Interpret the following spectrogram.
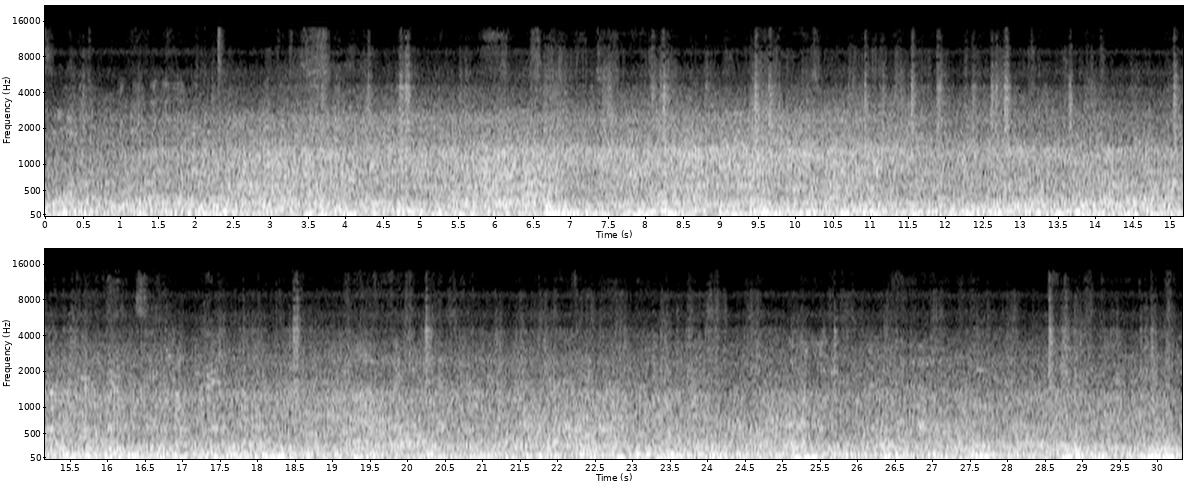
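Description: Penang Hill Railway funicular car running along its track, a steady low rumble heard inside the car, with passengers' voices in the background.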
